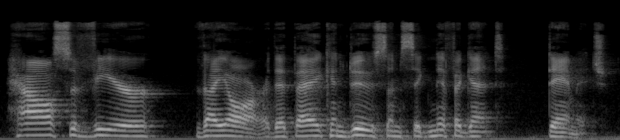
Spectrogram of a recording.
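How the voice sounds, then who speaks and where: Chatty man with a fairly high voice. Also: takes it slowly. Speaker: author giving commentary. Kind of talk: casual conversational commentary.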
